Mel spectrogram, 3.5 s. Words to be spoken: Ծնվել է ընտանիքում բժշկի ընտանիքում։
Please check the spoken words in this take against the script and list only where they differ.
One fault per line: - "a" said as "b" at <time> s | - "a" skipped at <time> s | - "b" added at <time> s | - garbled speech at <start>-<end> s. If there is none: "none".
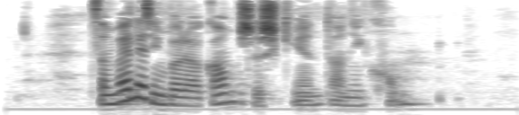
- "ընտանիքում" said as "զինվորական" at 1.0 s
